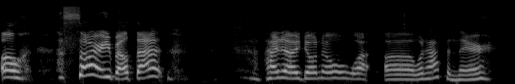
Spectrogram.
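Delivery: nervous, a little shaken. Describing a planned scene, acting out someone who realizes she's crying, nervous and shaken. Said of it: "Just kind of nervously, like kind of little shaken up".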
